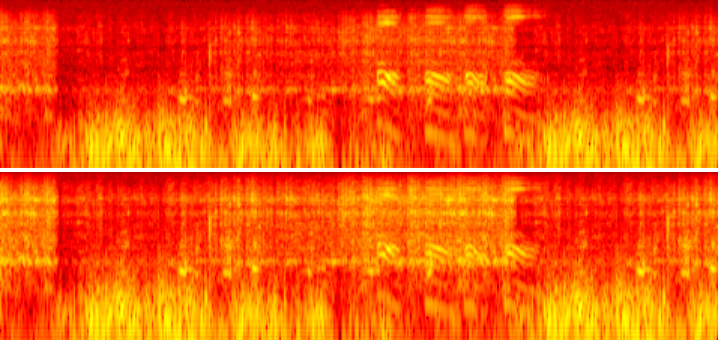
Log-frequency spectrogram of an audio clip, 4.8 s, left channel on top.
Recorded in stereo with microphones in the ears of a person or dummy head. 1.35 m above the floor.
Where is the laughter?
5° left (ahead or behind).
